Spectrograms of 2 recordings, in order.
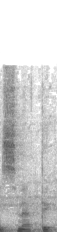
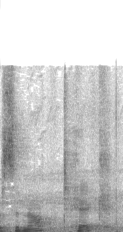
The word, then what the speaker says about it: synoptic: how to build a synaptic scarab, or synoptic. Say it right, Alexis. Synoptic, not synaptic. Synoptic is Necron. Synaptic is Tyranids.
